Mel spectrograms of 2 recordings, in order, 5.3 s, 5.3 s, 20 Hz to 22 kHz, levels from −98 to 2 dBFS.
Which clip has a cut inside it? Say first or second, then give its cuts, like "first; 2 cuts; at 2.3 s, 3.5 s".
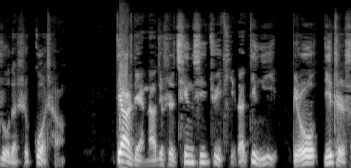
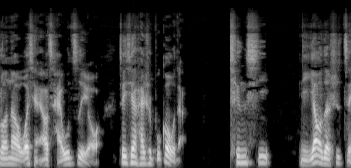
first; 1 cut; at 4.3 s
